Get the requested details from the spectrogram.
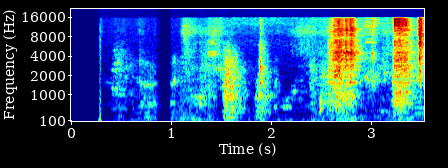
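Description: A female dog, Gingerbread, makes a string of short noises, snuffly grunts and whines in uneven bursts, growing breathier and louder toward the end.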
